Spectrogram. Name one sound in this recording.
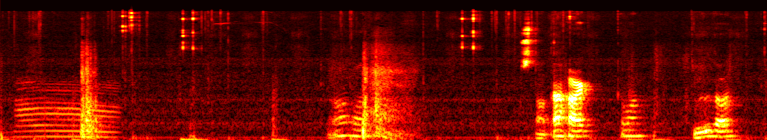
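Cows moo nearby, again and again.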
